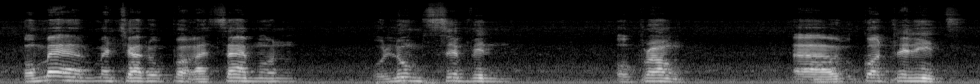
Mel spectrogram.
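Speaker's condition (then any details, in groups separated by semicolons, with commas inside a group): Neurological disease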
